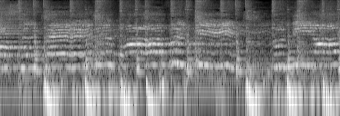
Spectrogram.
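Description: Hindi devotional bhajan music: a melodic sung line over a steady drum beat.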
